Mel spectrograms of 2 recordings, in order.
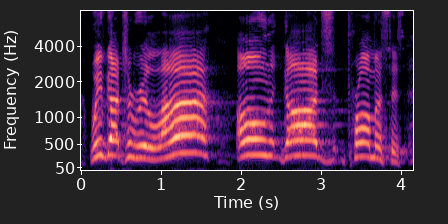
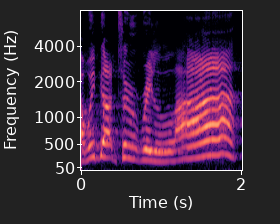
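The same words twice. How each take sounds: First: Slow, weighted rely on God's promises; deliberate slow stress on rely. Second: Slow, drawn-out rely hit hard; rely stretched slow for emphasis; stress on rely. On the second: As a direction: lean on the word rely and stretch it. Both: Shown as a demonstration. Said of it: "R E L Y".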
